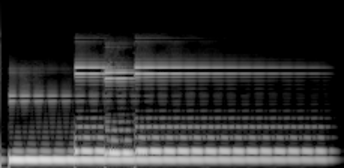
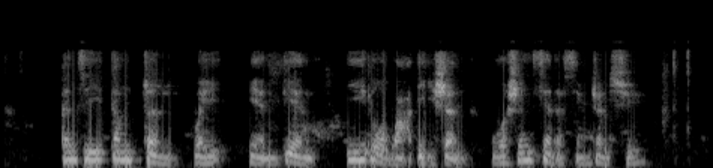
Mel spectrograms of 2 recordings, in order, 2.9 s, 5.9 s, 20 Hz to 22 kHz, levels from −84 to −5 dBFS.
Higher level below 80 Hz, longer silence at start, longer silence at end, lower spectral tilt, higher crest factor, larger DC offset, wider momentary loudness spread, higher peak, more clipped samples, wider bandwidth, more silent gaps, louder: second, -66 dBFS vs -60 dBFS; second, 0 s vs 0.5 s; about the same, 0.1 s vs 0.2 s; first, -7.5 dB/octave vs -4.5 dB/octave; second, 12 dB vs 22 dB; neither; about the same, 10 LU vs 12 LU; first, -12 dBFS vs -16 dBFS; neither; about the same, 9.4 kHz vs 9.4 kHz; neither; first, -25 LUFS vs -37 LUFS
